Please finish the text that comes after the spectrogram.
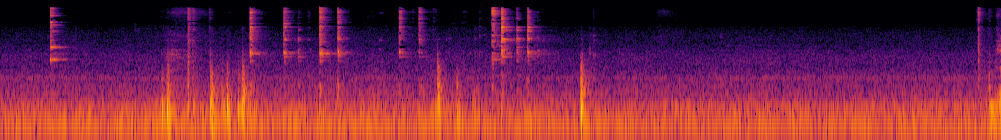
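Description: Minced garlic in a glass jar being handled in a home kitchen, giving scattered light clinks and taps of glass over a steady background hum, with no speech.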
